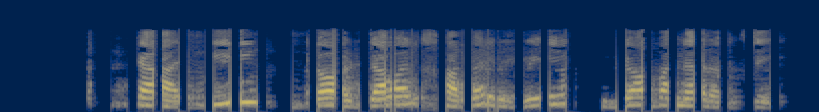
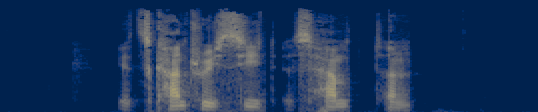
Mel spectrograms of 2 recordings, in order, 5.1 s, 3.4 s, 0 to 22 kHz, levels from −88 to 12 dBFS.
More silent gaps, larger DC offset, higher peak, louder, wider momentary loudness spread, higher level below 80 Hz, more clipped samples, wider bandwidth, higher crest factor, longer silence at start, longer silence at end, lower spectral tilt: first, 0.63-0.68 s, 1.75-1.81 s, 3.68-3.74 s vs none; neither; first, 0 dBFS vs -4 dBFS; first, -17 LUFS vs -25 LUFS; about the same, 12 LU vs 13 LU; first, -54 dBFS vs -64 dBFS; neither; second, 7.8 kHz vs 16 kHz; second, 18 dB vs 26 dB; second, 0.55 s vs 0.75 s; second, 0.3 s vs 0.8 s; first, -4 dB/octave vs -0.5 dB/octave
